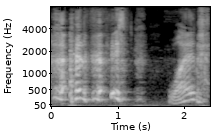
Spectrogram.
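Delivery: laughing.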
